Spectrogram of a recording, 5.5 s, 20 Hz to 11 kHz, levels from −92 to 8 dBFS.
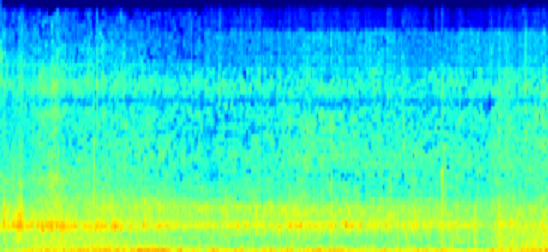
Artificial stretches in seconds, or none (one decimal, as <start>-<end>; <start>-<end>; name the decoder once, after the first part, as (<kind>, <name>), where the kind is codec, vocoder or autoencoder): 4.5-5.5 (autoencoder, DAC-VAE)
